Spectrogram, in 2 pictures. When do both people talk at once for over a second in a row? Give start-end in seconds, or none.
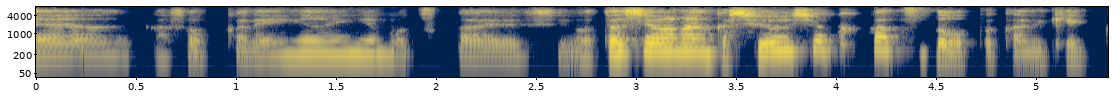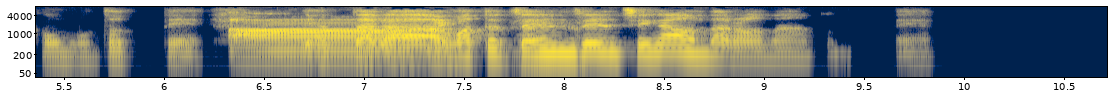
6.7-8.2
